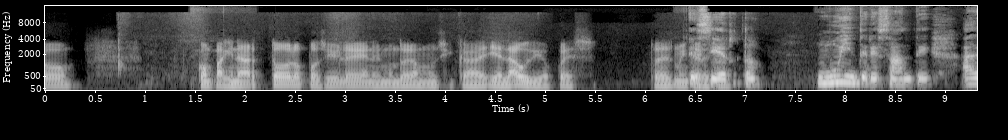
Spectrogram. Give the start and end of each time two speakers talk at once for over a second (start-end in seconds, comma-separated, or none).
none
